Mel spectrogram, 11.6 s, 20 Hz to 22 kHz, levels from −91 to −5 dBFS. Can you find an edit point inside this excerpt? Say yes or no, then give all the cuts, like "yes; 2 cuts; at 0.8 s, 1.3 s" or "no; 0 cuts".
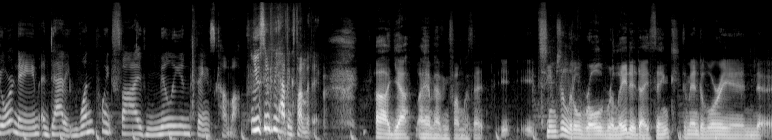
yes; 3 cuts; at 3.6 s, 7.5 s, 10.1 s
